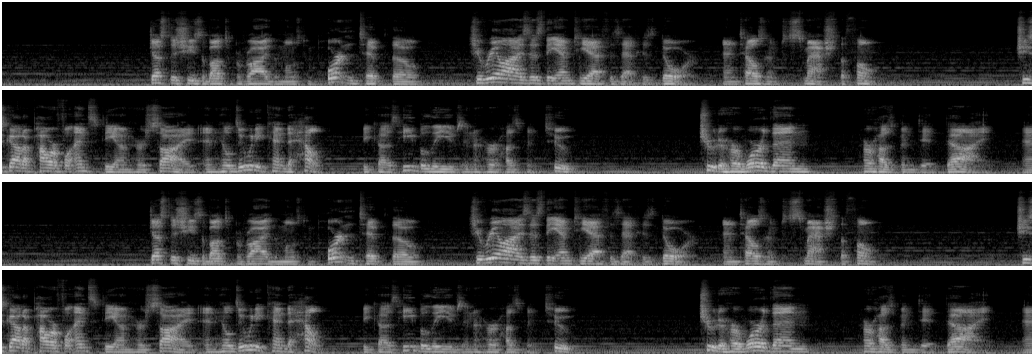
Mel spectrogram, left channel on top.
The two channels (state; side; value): normal; both; correlation 0.57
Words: Just as she's about to provide the most important tip, though, she realizes the MTF is at his door, and tells him to smash the phone. She's got a powerful entity on her side, and he'll do what he can to help, because he believes in her husband too. True to her word then, her husband did die,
